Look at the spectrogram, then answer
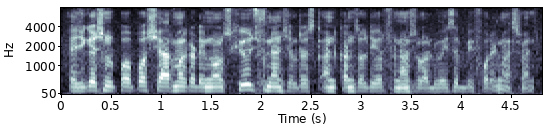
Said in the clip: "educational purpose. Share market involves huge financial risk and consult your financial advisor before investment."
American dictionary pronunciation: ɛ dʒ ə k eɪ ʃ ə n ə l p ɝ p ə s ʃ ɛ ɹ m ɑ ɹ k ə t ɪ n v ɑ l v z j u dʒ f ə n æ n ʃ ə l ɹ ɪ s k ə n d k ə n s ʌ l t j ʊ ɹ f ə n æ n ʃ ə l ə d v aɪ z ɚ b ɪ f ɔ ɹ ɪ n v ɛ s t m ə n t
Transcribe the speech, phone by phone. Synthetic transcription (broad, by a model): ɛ dʒ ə k eɪ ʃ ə n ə l p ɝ p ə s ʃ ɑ ɹ m ɑ ɹ k ə t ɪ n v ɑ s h j u dʒ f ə n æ n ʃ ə l ɹ ɪ s k ə n d k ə n s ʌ l t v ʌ ɹ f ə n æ n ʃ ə l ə d v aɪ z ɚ b ɪ f ɔ ɹ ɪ n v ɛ s t m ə n t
